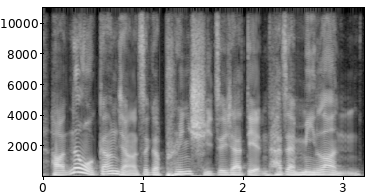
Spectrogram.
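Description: A middle-aged man from Taiwan, teaching English in a chatty, lively way and mixing English words into his Mandarin. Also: mid-range voice, a little fast, no room sound, clean studio sound. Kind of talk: casual teaching monologue.

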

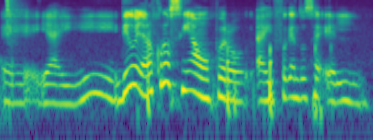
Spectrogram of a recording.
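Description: A woman's voice: mid-range voice, expressive, fairly quick, over a noisy crowd. A woman, a guest on a podcast interview, telling a story and laughing easily. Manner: giggly, storytelling. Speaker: interview guest, business co-founder. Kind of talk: conversational interview.

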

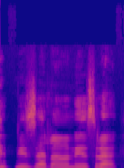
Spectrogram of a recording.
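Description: A woman's voice: fairly low pitch, a little mellow, dry recording, studio quality. A woman in her fifties with a Gothenburg Swedish accent, chatting casually and telling stories with frequent laughter and casual swearing. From Sweden. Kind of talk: casual chat.

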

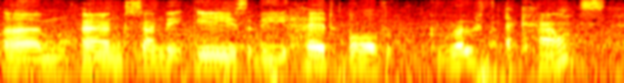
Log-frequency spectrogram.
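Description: A man's voice: a little high, slow. A man hosting a podcast in casual conversation. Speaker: podcast host. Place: outdoors in a city in sunshine. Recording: outdoor city recording with traffic noise.

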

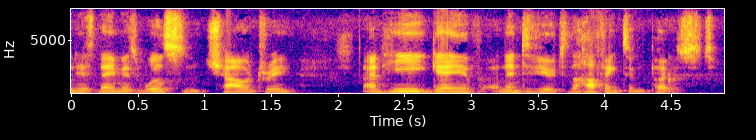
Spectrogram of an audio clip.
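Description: Dull lo-fi call, measured English man. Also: mid-range voice. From Britain. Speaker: commentator, co-presenter. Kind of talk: conversational news commentary. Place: indoors under a roof, remote audio call.

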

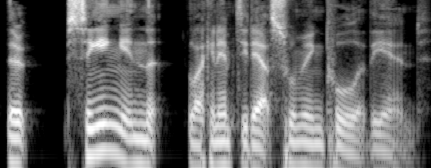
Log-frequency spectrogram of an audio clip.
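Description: A low, gravelly man chatting laid-back on a podcast, with an animated pitch. He swears casually and fills his pauses with um. The sound is dry and close. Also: dry recording. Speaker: podcast co-host. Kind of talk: casual banter.

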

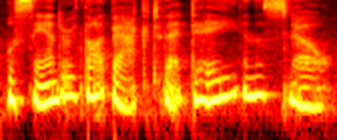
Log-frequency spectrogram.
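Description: Soft-spoken woman reading a bedtime story. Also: mid-range voice, slow pace, slightly rough. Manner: soft, half-whispered narration.

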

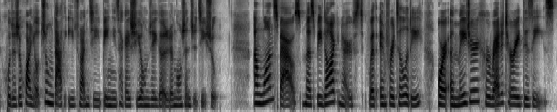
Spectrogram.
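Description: A woman with a Taiwanese Mandarin accent hosts a casual podcast lesson on English. She talks in a chatty way, spells words out slowly and corrects herself as she goes. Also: medium pitch, gravelly, a bit bright. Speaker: podcast host teaching English.

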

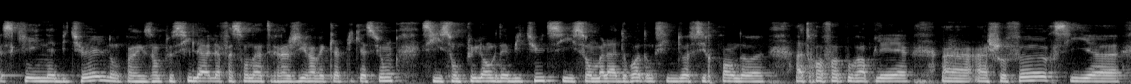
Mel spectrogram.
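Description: A man explaining a tech news item in a measured way, with some hesitation. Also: a little high, a little mellow. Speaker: podcast guest contributor. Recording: dull lo-fi sound.

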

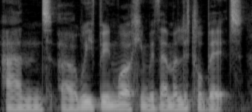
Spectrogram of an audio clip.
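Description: Man, podcast guest, halting, uh-filled, conversational. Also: deep voice, level tone. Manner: hesitant, many fillers and restarts, trails off softer. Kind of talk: conversational explanation.

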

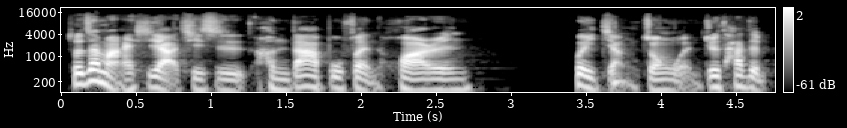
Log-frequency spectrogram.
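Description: A young man from Malaysia, once a roommate and now a guest on a remote call, talks casually at normal speed in a mid-range voice. His speech rambles with frequent restarts and self-deprecating jokes.

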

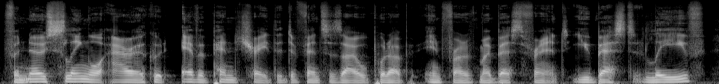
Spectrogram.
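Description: A man voicing a grandiose male warrior who declaims a solemn vow in slow, archaic, theatrical speech. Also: lowish voice, fairly even intonation, natural voice. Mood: solemn, defiant.

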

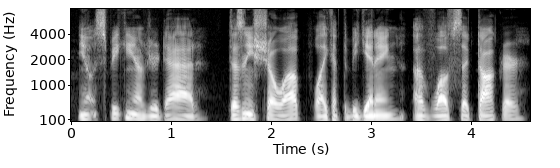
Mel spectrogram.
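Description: A man's voice: lowish voice, fairly even intonation, fairly quick, no echo, clean studio sound. A man interviewing a musician in a casual, easygoing and self-deprecating way.

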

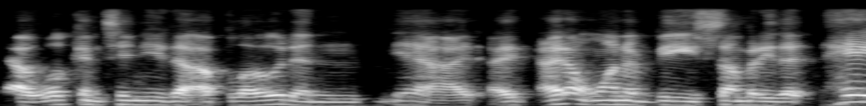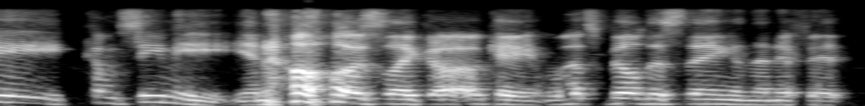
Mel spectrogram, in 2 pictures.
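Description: A medium-pitched male voice, a little fast and with few pauses, belongs to a man in his fifties from the United States. He's an author and video creator chatting as an interview guest, self-deprecating and humble, his answers full of fillers and restarts.

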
